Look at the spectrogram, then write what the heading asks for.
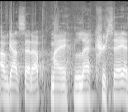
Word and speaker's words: Le Creuset: this little pot I've got set up my Le Creuset I say it wrong the French cast iron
